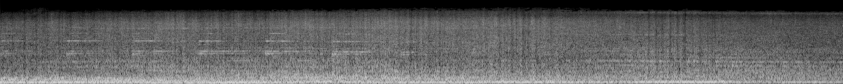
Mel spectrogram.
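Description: Diesel locomotives rumble loudly close by.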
